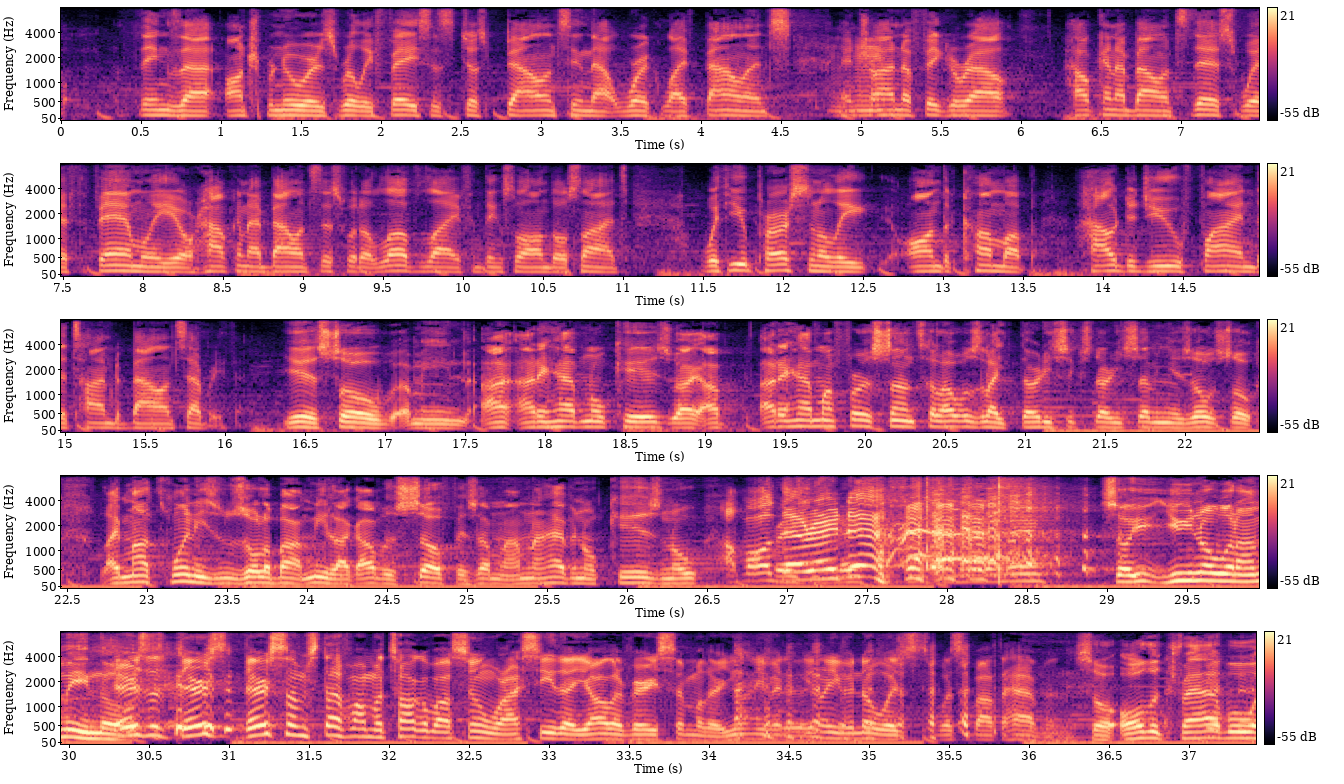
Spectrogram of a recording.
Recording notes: Empower 610 Episodes recorded at La Vida Cafe.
